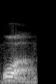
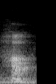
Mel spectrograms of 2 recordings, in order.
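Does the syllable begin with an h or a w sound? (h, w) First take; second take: w; h. First: The syllable begins with a w sound. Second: The syllable begins with an h sound.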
